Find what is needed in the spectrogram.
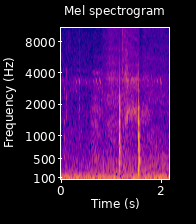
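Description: Wine cups knocking on a wooden table: two sharp, short knocks about a second in, a third of a second apart, over a low steady hum.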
